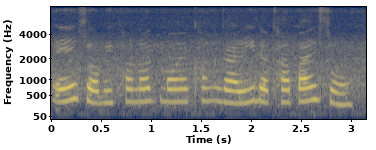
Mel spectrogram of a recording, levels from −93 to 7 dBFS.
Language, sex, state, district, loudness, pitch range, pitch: Assamese, female, Assam, Sonitpur, -15 LUFS, 320-350 Hz, 340 Hz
